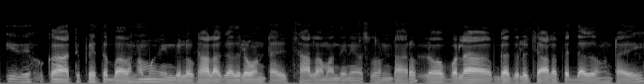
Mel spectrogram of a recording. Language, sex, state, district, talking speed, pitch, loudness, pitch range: Telugu, male, Telangana, Karimnagar, 130 wpm, 105 Hz, -26 LUFS, 100-110 Hz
